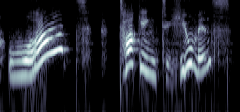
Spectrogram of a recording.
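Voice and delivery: high, loud shocked gasp of a question; scandalised relative, loud and high. Acted. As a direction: recoil in disbelief. Shocked family member.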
